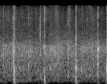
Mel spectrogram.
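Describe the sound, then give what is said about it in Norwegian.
An audience at an event applauds an author longlisted for the Man Booker Prize: a dense, steady patter of clapping with a few sharper, louder claps standing out, and no talking over it. “Så som jo fortjener applaus og en stor brag.”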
